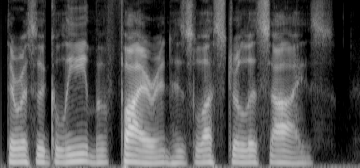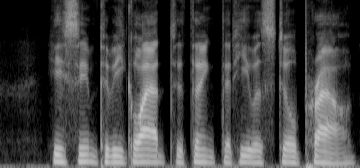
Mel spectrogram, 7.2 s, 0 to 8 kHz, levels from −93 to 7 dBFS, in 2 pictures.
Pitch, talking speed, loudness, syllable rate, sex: 105 Hz, 185 wpm, -21 LUFS, 4.2 syllables/s, male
